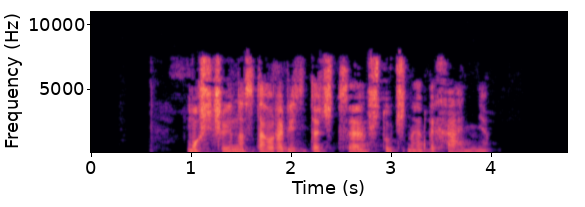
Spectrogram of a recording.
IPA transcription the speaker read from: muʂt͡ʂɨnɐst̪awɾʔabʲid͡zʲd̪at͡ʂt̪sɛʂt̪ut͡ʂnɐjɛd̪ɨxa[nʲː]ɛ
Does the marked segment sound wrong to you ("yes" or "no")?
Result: no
